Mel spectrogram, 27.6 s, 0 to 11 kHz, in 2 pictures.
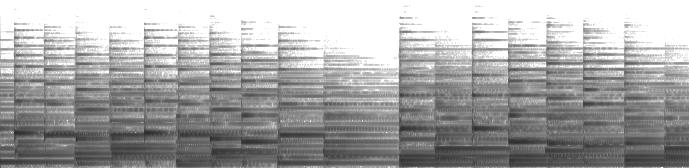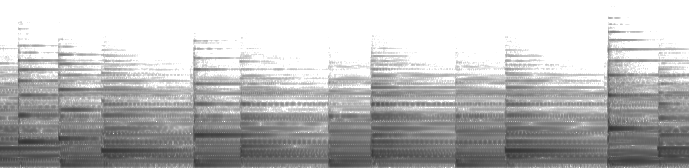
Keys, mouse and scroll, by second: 0.8 click, 1.2-3.4 middle drag, 3.4 click, 3.8 middle click, 4.2 click, 4.4-5.9 shift+middle drag, 5.9-6.3 scroll up 2, 6.0 shift+middle click, 6.3 middle click, 6.6 click, 8.0 click, 8.3 click, 9.6 middle click, 10.1 click, 10.5 click, 10.6-11.3 scroll down 1, 11.3 middle click, 11.6-16.8 drag, 16.8-17.4 scroll down 4, 19.6 click, 19.9 ctrl+shift+right click, 20.7 scroll up 2, 21.3 click, 23.2 click, 23.4-23.9 scroll up 2, 24.2 scroll down 3, 24.3 middle click, 25.1 scroll up 3, 25.9 click, 26.8-27.5 drag.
